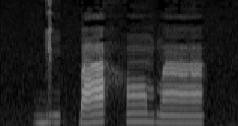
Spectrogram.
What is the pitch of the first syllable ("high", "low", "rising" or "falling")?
low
